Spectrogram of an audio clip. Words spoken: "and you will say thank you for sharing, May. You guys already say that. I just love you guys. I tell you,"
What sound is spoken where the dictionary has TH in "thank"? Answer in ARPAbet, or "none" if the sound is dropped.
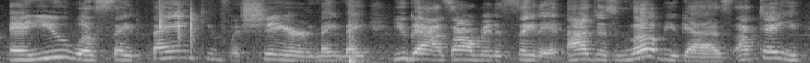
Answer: TH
